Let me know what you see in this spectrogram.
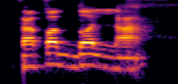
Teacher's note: Dia terus masukkan dal dalam dad. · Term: idgham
